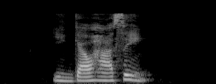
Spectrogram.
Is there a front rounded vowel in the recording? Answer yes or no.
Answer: no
